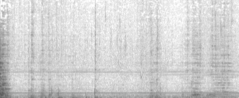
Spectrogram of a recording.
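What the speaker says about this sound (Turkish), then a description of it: "İki tarafını güzelce hafif pembeleşene kadar kızarttık biberli yumurtamızı" A green pepper omelette fries quietly in a pan, a soft steady sizzle with faint crackles and occasional light clinks.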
